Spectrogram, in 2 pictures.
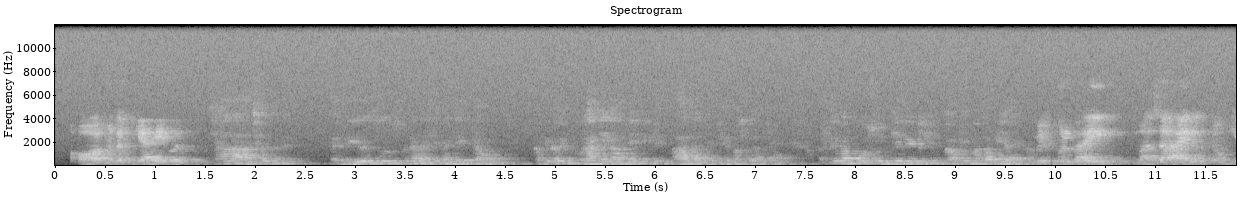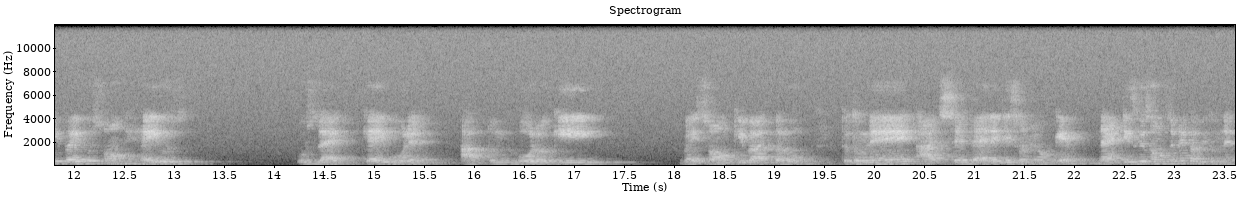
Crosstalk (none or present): none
